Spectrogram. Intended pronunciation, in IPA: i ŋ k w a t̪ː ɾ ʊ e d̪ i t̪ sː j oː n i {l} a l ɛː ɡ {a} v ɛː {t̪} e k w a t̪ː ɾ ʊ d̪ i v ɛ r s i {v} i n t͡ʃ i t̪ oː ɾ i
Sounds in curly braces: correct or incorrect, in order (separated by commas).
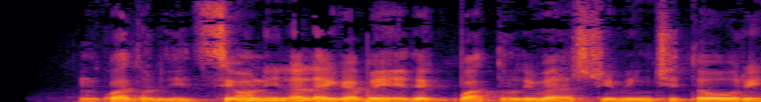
correct, correct, incorrect, correct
